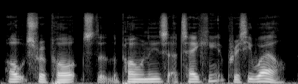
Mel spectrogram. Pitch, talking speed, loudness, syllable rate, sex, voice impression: 115 Hz, 200 wpm, -16 LUFS, 5.7 syllables/s, male, masculine, adult-like, relaxed, slightly weak, slightly dark, clear, raspy, cool, intellectual, calm, friendly, wild, lively, slightly kind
